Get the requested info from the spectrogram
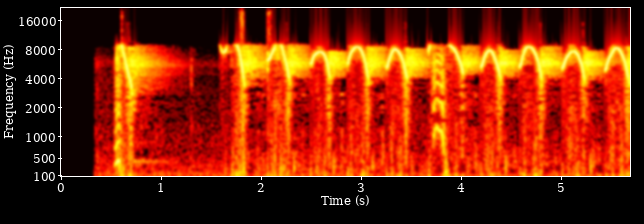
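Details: Squirrel giving a run of very high, arched squeaky chirps, about three each second after an opening downward squeal, with a brief pause near the start.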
